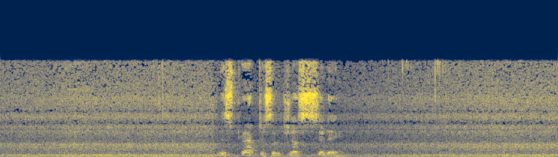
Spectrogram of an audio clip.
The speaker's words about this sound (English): so we can be open to hearing the stream of traffic. Sometimes there are sirens or uh, very uh, particular sounds, but at any rate.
